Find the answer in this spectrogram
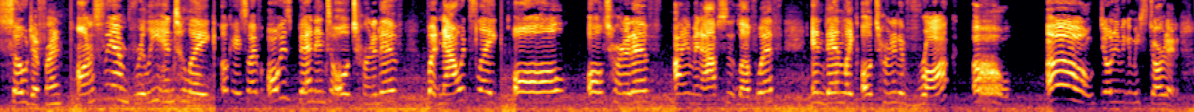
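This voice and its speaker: Through noticeable background noise, a woman speaks at a moderate pace with big swings in loudness. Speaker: vlogger. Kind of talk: casual vlog chat. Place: car. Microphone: phone near.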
